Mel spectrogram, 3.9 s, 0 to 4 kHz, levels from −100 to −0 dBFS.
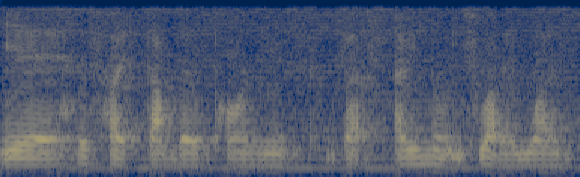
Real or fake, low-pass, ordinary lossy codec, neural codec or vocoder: real; 3.6 kHz; none; none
